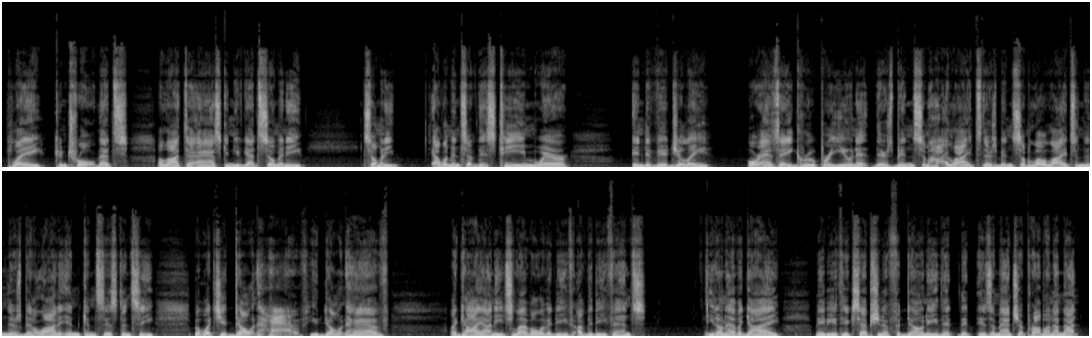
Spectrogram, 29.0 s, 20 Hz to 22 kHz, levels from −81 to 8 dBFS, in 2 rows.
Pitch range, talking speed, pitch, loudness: 130-155 Hz, 170 wpm, 140 Hz, -20 LUFS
